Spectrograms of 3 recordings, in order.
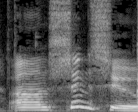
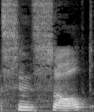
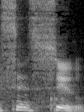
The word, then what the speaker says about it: Cinsault: So, Sinsu, it's not Cinsault or Cinsol. Although the second syllable is Sault, we call it Saw. I mean, Sinsu. You call it Sault Ste. Marie, not Saw Ste. Marie.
